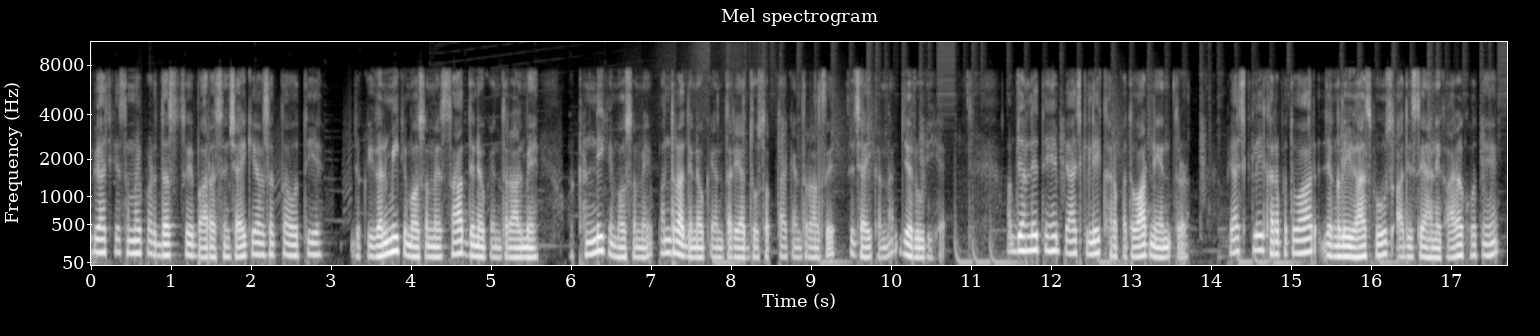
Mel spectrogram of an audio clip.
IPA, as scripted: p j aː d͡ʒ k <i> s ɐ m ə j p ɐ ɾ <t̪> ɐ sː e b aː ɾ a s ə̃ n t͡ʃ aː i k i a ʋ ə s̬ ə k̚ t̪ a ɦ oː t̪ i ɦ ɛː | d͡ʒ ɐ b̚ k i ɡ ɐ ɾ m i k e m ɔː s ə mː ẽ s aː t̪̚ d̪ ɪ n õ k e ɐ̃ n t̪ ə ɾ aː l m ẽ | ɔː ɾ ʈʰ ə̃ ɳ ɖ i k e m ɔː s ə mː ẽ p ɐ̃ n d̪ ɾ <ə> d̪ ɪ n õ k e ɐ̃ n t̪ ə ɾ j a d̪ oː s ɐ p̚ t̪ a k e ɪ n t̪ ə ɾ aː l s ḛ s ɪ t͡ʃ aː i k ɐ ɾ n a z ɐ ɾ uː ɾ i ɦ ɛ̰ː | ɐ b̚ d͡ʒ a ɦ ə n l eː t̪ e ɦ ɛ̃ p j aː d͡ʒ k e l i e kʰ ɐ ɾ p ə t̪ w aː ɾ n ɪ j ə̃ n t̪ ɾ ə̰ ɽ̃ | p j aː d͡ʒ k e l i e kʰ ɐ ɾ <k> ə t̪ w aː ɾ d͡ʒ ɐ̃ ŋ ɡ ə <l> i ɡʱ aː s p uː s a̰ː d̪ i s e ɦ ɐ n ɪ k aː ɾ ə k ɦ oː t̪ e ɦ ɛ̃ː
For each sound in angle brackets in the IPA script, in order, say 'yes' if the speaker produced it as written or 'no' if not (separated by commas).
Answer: no, no, no, no, yes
